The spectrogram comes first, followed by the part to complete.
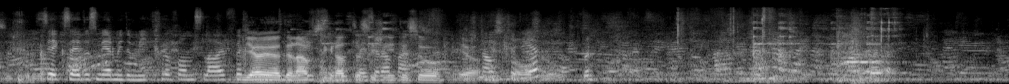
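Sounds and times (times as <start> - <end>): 
murmur of chatter at a bar: 0.0 - 10.0
speech: 0.3 - 6.3
glasses clinking as a woman washes glasses at a bar: 3.2 - 5.1, 7.2 - 9.1.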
